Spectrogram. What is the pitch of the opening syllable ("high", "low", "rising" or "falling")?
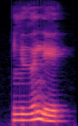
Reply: rising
